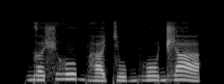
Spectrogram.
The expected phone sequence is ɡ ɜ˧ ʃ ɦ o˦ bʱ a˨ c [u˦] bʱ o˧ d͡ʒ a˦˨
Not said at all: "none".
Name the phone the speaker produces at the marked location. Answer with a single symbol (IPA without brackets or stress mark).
u˨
